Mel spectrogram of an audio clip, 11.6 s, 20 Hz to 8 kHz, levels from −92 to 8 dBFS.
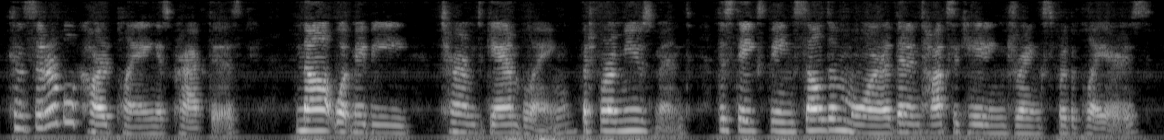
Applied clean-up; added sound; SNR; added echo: none; none; none; reverberation time 0.1 s.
